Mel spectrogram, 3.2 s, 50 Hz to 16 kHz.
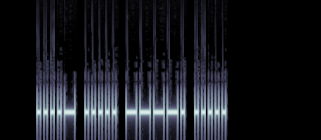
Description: Morse code, heard as a keyed tone, about 34 wpm, 700 Hz. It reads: 4595
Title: Numbers - 4-Digit 35wpm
